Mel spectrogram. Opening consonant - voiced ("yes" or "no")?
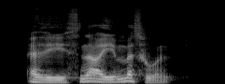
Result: yes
